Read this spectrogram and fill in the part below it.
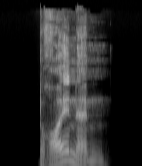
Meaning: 1. to suntan, to become tan in color 2. to cause someone to suntan, to cause to become tan in color, to brown (something in hot fat or oil)
- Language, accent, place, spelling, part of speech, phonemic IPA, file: German, Germany, Berlin, bräunen, verb, /ˈbʁɔɪ̯nən/, De-bräunen.ogg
